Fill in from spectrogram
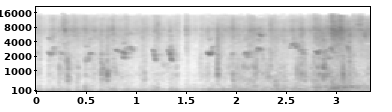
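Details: Two-week-old Cornish Cross chicks crowding their keeper one morning, apparently hungry: scattered short high chirps over steady rustling and flapping wings, with a bright burst near the end.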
